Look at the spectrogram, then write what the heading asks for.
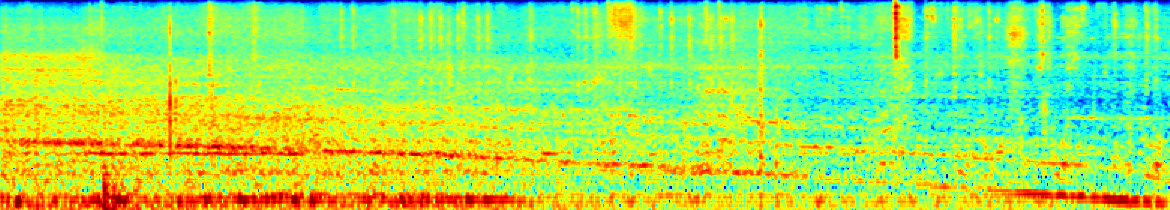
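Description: Electric commuter train slowing into a station, heard from inside the car. A steady low hum runs under several motor tones that slowly fall in pitch as it brakes, with a few sharp clicks and knocks.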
